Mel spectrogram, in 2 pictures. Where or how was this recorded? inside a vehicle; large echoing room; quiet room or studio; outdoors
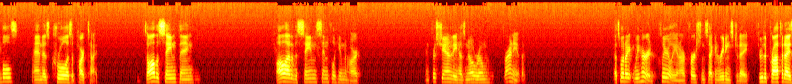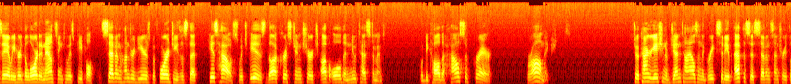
large echoing room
